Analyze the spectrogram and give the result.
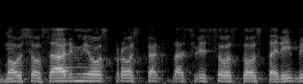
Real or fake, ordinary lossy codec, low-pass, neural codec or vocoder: fake; Opus, 24 kbps; 5.4 kHz; codec, 16 kHz, 4 kbps, FunCodec, trained on Chinese and English, 50 frames a second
